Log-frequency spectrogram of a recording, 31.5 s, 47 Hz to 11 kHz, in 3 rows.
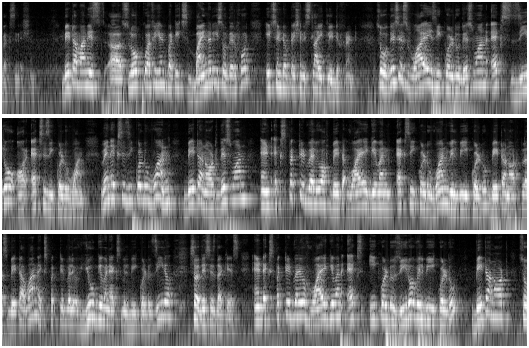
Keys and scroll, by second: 5.9 Down.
